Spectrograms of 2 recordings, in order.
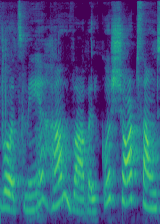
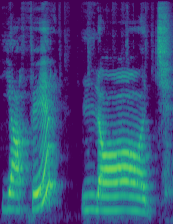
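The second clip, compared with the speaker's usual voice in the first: slow sounding-out; 3 semitones lower, 4 dB louder, much slower than usual. Shown as a demonstration. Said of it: "Like हमने लिखा जज".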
